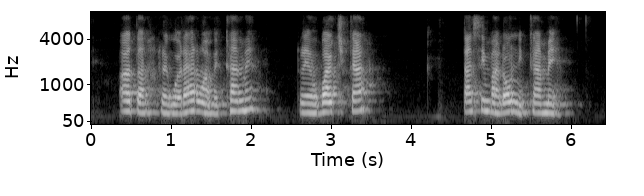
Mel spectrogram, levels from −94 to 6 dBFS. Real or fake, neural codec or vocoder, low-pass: fake; codec, 24 kHz, 3 kbps, HILCodec; 7.2 kHz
